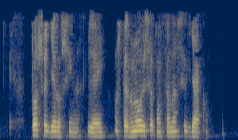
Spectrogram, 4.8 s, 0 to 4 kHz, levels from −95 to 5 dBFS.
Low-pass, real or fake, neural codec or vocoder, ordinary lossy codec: 3.6 kHz; fake; codec, 44.1 kHz, 2.6 kbps, DAC; MP3, 24 kbps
